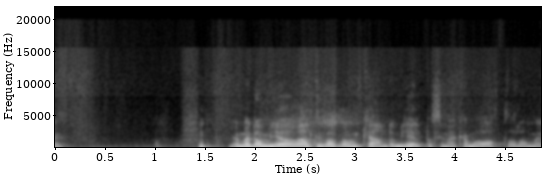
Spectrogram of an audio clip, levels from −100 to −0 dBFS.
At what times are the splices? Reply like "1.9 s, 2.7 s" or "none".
2.8 s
